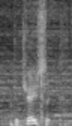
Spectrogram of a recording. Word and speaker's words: Pijaszek: That is spelled P-I-J-A-S-Z-E-K. Pijacic.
